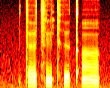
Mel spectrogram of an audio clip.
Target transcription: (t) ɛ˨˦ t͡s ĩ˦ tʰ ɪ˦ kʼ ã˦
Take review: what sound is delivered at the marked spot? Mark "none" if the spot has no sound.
t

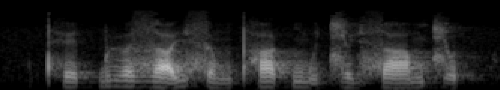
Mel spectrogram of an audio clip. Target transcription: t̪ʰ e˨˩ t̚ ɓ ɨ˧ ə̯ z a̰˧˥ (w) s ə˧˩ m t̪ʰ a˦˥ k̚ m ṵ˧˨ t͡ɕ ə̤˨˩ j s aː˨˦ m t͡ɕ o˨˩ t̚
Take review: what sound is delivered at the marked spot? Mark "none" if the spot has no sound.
j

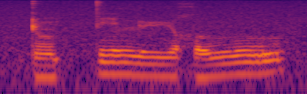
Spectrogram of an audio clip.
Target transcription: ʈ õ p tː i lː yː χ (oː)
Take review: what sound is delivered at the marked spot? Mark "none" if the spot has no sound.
uː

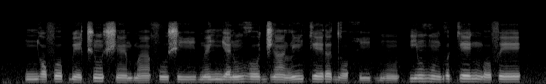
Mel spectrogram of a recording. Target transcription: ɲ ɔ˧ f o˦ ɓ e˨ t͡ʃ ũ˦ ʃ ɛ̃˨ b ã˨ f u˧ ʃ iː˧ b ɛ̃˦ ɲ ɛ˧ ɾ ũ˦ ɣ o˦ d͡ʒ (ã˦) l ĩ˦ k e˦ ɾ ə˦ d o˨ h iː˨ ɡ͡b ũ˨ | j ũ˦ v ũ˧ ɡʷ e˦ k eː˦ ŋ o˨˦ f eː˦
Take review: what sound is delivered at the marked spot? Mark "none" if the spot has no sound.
ã˦˨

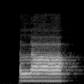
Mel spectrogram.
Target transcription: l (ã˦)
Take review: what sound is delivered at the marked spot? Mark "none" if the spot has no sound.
a˦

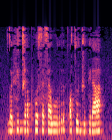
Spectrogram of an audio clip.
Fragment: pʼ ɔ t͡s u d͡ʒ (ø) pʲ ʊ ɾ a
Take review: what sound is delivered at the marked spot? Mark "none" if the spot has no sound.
ø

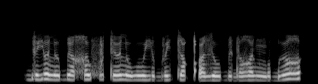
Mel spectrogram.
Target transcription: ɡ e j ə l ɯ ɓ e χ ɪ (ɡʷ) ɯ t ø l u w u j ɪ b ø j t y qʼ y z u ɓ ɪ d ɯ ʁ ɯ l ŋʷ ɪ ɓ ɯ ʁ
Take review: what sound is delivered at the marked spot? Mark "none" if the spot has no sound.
xʷ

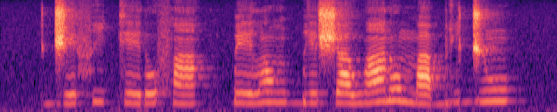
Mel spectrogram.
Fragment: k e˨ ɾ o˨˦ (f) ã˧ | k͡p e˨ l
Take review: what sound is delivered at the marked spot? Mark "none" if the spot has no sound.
f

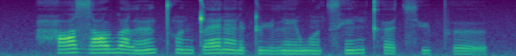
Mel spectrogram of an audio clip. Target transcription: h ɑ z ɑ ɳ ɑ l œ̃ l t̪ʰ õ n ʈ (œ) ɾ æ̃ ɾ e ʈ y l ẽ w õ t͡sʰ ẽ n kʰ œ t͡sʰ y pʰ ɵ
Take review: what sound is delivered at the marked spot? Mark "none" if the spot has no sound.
æ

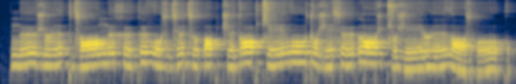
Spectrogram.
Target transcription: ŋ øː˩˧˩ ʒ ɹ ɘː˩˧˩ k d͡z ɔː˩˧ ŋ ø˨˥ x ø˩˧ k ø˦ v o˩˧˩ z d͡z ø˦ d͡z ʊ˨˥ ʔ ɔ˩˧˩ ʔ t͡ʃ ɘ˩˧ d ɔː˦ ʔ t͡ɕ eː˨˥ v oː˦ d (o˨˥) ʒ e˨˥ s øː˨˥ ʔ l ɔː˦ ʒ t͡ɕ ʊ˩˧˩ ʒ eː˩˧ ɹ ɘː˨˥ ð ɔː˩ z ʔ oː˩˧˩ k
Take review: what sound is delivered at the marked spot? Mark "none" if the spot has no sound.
o˧˩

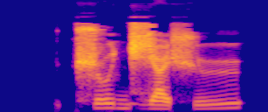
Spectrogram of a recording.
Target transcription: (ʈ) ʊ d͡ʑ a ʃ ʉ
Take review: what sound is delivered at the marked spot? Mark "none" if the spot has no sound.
ʈ͡ʂ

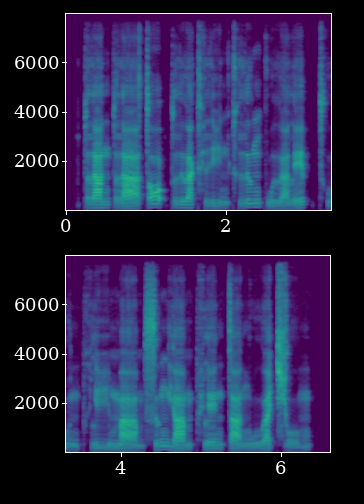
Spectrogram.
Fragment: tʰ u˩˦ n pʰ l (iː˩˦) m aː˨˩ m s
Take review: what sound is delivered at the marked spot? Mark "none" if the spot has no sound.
iː˦˥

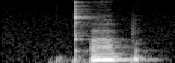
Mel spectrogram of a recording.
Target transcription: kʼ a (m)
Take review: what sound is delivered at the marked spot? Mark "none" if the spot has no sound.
p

